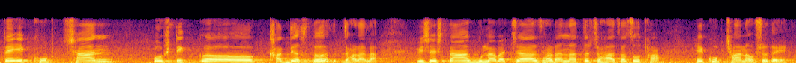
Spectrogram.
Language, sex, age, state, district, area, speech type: Marathi, female, 60+, Maharashtra, Pune, urban, spontaneous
